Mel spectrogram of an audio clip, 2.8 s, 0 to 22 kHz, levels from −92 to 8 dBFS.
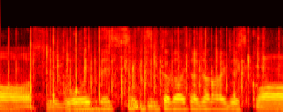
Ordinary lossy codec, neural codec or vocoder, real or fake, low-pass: none; codec, 16 kHz, 4 kbps, X-Codec, HuBERT features, trained on balanced general audio; fake; none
